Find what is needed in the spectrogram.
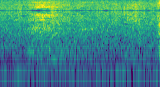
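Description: Faint steady room noise with a low hum underneath; no distinct events.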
